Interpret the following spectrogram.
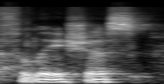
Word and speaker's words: fallacious: well so that there we would have the the schwa sound lay just with second syllable stress um yeah i'm i'm confident about that fallacious um having to do with the fallacy um so it changes between fallacy and fallacious because of the syllable stress what vowel sounds you'll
